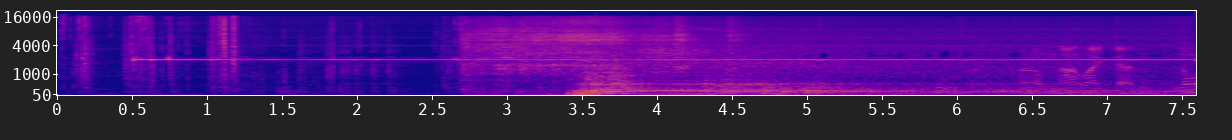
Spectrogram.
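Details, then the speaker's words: Mitsubishi 3000GT (GTO) started after an oil change: brief rough crank with nasty uneven clicking from the starter before the engine catches and settles to a steady idle; starter needs replacing. "I definitely need a new starter because it's making some nasty clicking noise."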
